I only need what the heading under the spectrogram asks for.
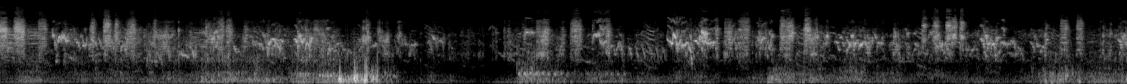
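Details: A group of budgerigars chatters while eating seeds: overlapping high twittering and squeaky warbles throughout, broken by brief rustling, knocking sounds and a short lull near the middle.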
